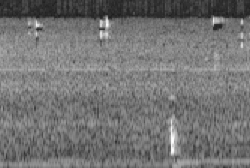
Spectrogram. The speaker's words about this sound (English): As you hear the furious clicking of people in MS Paint. Some of us are using a proper image editor.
